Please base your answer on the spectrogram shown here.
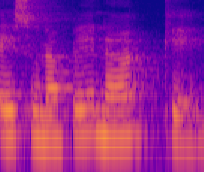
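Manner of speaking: ordinary talk, nothing marked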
